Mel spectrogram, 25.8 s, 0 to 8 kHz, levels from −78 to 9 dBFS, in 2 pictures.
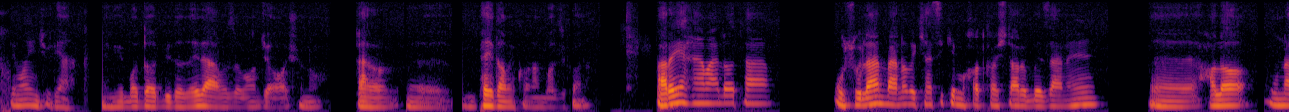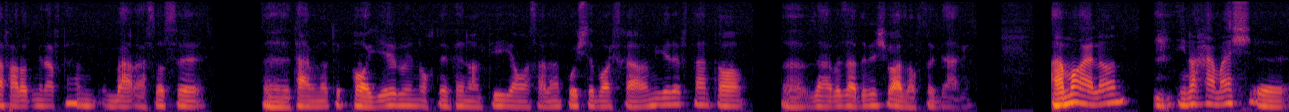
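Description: At the very start, 0.0 to 0.10 s, the speech gives way to steady, even noise, and about 40 ms of real sound is simply missing. This is sound dropped by the voice detector. The likely cause is that the sender's detector judged that opening as background and stopped transmitting. The receiver then played generated noise until the detector triggered again.

Over 0.0 to 1.02 s, about 280 ms of the pauses carry a flat, featureless hiss instead of the room's textured background. The same swap returns from 3.30 to 8.34 s, covering about 1.3 s of the gaps. This is comfort noise in place of the background. It likely comes from discontinuous transmission: the sender goes quiet when it hears no speech, and the receiver synthesises noise roughly matched to the background, which loses the real detail.

Inside that stretch, at 6.24 s, a sound starts abruptly with its soft beginning shaved off by about 20 ms. 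This is an onset clipped by the voice detector. The likely cause is that the detector reacted late, so those first moments were never sent and generated noise filled them.

Comfort noise appears again at 11.08 to 11.48 s and at 15.04 to 15.50 s. Both times the gap drops noticeably, by about 23 dB and about 24 dB. The real background there sits about 36 dB and about 40 dB below the loudest speech, and the substitute noise is much quieter than it. From 20.42 to 24.42 s, about 840 ms of the pauses are again smooth, artificial noise, likely from the same mechanism.

Throughout, nothing is heard above 8 kHz, which fits a G.722 call codec running at 64 kbps.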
